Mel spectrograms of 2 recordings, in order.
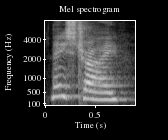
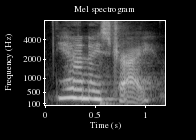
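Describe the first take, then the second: First: Said in the usual way. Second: Slow, dry and knowing nice try. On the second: Shown as a demonstration. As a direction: let the nice try land slowly, unimpressed. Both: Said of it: "one-liners that might work".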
